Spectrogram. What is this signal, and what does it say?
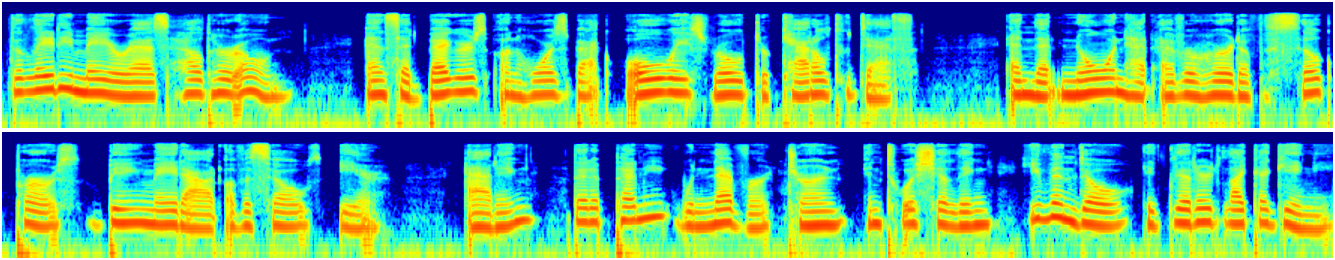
Speech in English. There is no code.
